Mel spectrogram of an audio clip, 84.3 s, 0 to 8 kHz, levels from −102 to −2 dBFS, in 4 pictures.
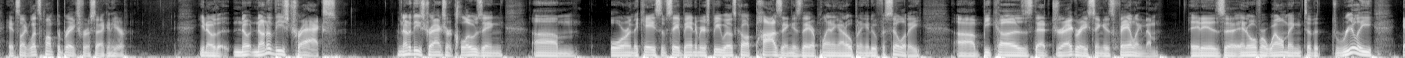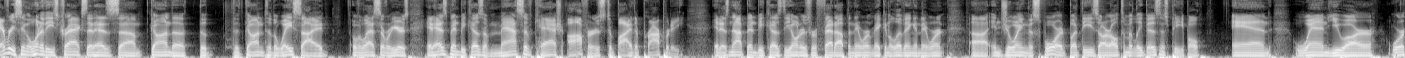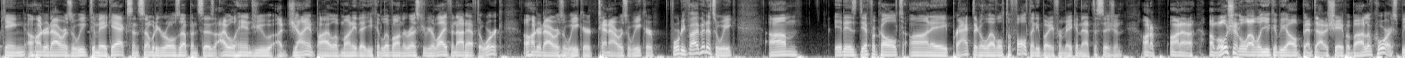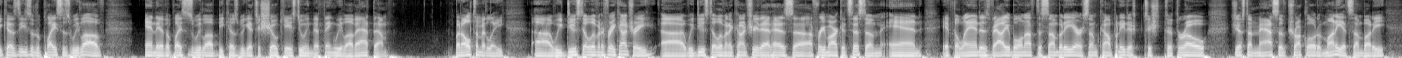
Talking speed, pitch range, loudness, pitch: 205 wpm, 90-105 Hz, -15 LUFS, 100 Hz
